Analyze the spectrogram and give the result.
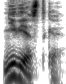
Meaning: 1. woman's daughter-in-law 2. sister-in-law (the wife of one's brother or brother-in-law)
- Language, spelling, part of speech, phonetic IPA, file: Russian, невестка, noun, [nʲɪˈvʲes(t)kə], Ru-невестка.ogg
